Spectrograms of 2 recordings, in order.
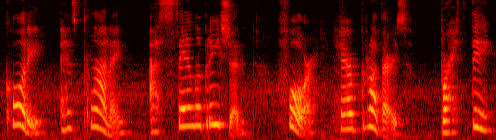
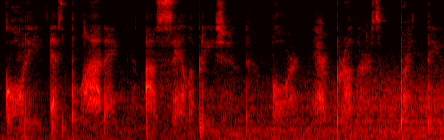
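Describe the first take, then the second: First: It is spoken in a normal voice. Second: It is whispered.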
